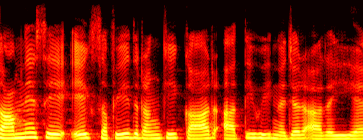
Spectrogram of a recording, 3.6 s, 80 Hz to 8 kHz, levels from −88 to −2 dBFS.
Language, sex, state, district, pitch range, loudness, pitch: Hindi, female, Delhi, New Delhi, 185-220 Hz, -17 LUFS, 205 Hz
